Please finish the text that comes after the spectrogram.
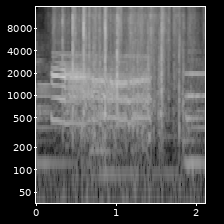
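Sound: bird cooing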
